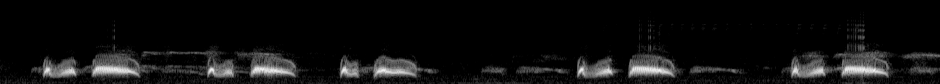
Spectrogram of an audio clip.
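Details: Repeated spotted dove cooing meant to lure wild doves: five phrases in steady succession, each a brief stuttered double coo and then a rounder, longer coo, with soft murmurs between them.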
